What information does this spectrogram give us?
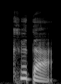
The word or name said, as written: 크다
